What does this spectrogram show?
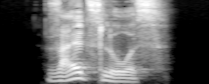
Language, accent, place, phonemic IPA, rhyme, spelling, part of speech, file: German, Germany, Berlin, /ˈzalt͡sloːs/, -oːs, salzlos, adjective, De-salzlos.ogg
- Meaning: saltless, saltfree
